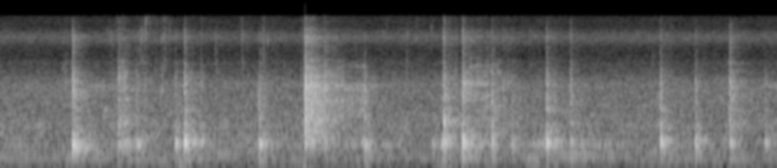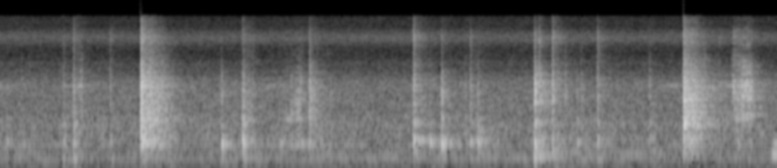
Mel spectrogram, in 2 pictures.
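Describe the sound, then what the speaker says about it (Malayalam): Cooked jackfruit is scooped into a pressure cooker lined with curry leaves, giving a run of irregular metal clinks, scrapes and spoon knocks, close and fairly loud against a quiet kitchen background. "ഇനി ഇത് വേവിക്കാനായിട്ട് ഈ കുക്കറിലോട്ട് ട്രാൻസ്ഫർ ചെയ്യാം"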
